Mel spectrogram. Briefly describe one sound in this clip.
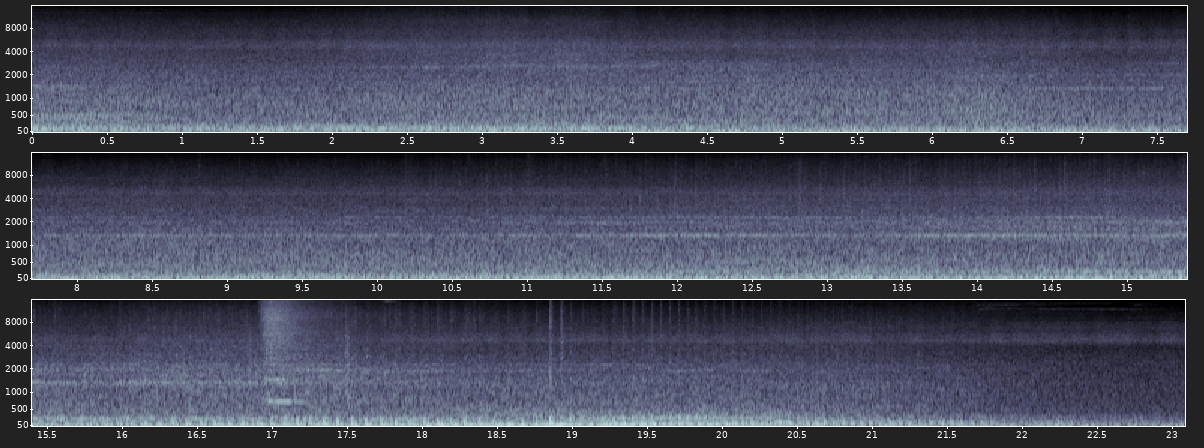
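Road traffic rumbles steadily outdoors.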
